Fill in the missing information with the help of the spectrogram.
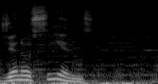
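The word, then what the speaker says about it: Geonosians: as the battle of droids the trandocians and genocians that's how you say it these are the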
